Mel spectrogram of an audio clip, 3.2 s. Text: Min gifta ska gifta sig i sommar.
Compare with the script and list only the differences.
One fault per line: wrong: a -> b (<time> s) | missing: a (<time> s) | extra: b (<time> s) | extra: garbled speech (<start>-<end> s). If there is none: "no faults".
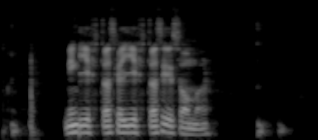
no faults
